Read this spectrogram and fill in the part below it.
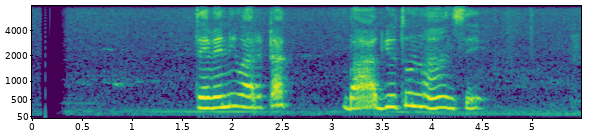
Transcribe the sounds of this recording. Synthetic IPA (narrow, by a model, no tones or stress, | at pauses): t̪eʋeniʋaɾəʈat̪̚ | bʱaːɡjot̪unʋaɦanse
